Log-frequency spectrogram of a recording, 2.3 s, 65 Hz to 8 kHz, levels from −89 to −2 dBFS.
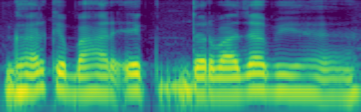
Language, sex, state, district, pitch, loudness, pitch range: Hindi, male, Jharkhand, Palamu, 160 Hz, -13 LUFS, 145-170 Hz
